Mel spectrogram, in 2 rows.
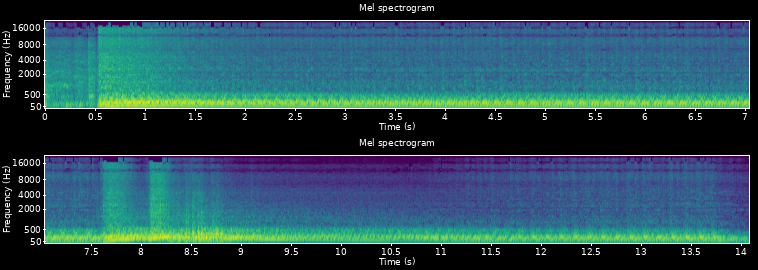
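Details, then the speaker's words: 2002 GMC Sierra Z71, 5.3L LM7 V8, Y-pipe and catalytic converters removed before a long-tube header install: cranks and catches into a loud, rapid, raw burble, blips sharply near eight seconds, then settles; open exhaust. "well with the Y pipe and the cats off this thing I can't not fire this thing up and listen to it open headers"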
